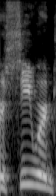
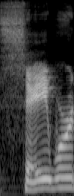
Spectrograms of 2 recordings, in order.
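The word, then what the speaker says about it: Seward: the good doctor's laboratory I should note that indeed seword is the correct pronunciation of his name according to the life of Riley interviewers some commenters were confused about that I think I've pronounced it say word a few times it happens I'm not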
